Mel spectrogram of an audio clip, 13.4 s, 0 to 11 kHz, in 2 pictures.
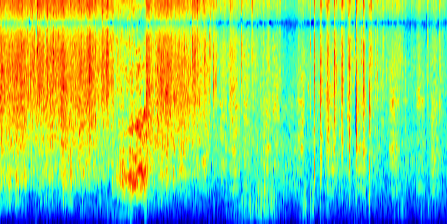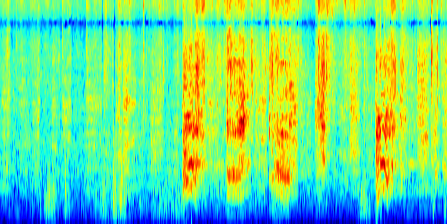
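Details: Rhodesian Ridgeback Ozzy and his buddy Douglas, aged 18 and 16 months, play in the water on their first dip of 2009. Short yelping barks come in bursts near the start and again late in the clip, over constant splashing and a person's voice.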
